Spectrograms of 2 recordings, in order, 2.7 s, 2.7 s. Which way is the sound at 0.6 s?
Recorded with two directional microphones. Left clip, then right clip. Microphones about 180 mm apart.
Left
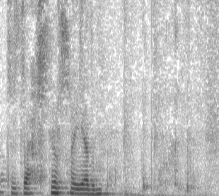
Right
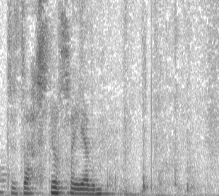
20° right (ahead or behind).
